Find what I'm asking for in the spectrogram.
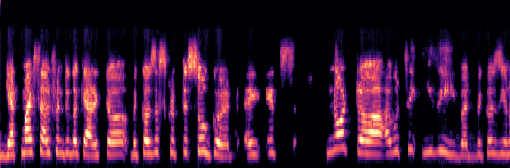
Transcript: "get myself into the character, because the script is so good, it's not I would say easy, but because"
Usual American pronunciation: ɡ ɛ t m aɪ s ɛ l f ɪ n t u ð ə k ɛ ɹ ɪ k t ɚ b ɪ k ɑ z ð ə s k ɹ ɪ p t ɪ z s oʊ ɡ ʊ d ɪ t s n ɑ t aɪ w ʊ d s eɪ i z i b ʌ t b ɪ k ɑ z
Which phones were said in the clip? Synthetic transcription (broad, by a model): ɡ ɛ t m aɪ s ɛ l f ɪ n t u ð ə k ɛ ɹ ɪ k t ɚ b ɪ k ɑ z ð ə s k ɹ ɪ p t ɪ z s oʊ ɡ ʊ d ɪ t s n ɑ t aɪ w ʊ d s eɪ i z i b ʌ t b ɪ k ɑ z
